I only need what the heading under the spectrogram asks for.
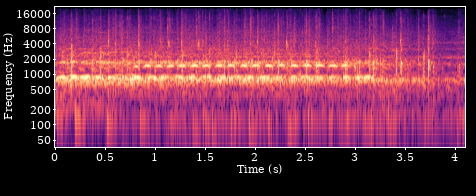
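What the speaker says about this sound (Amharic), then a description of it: "እኔ አጨብጭቡ ብያለሁ፣" A church congregation claps during a sermon, with a crowd sound of hands and voices under a steady tonal hum from the sound system, fading slightly near the end.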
